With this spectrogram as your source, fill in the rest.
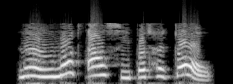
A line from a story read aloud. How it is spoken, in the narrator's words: shouted Archie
